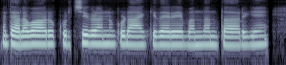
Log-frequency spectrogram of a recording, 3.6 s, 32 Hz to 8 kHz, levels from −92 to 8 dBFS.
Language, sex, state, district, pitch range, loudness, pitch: Kannada, female, Karnataka, Koppal, 185-195 Hz, -17 LUFS, 185 Hz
